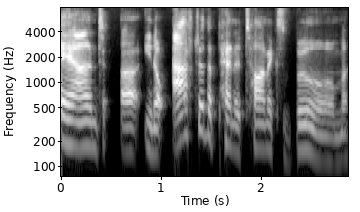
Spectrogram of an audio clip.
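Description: This man with an American accent has a fairly high pitch and an unremarkable speaking voice. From San Francisco, US West Coast. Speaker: a cappella producer and arranger. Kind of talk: interview.

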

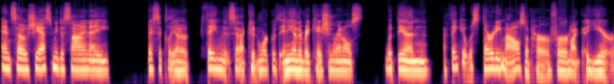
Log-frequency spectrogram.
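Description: A woman with a Texan accent talks at a fairly quick pace in a very deep, low pitch with ordinary pitch variation. The recording is very clean with a silent background and a dry, close sound with no echo. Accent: Southern US, Texan. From Texas. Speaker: business consultant and website designer. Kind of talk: casual interview conversation.

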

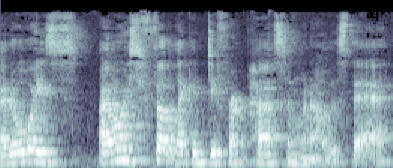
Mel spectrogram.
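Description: A woman with a fairly high pitch speaks in an Australian accent. There is audible room echo and noticeable background noise. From Australia, Byron Bay. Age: 30s. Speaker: ultrarunner and reality TV contestant. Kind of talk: podcast interview.

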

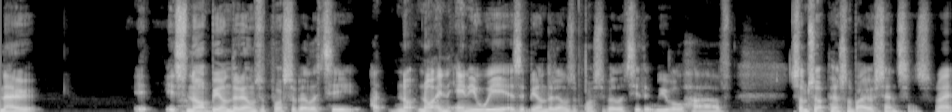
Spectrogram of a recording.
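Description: On a very clean recording with a silent background, a man with a very deep, low pitch speaks at a fairly quick pace with ordinary pitch variation. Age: 40s. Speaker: dentist and podcast co-host. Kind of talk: casual chat.

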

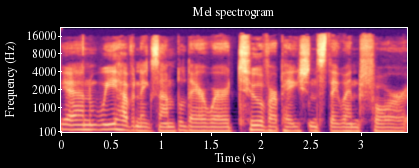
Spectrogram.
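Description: A woman with an Irish accent speaks in a very deep, low pitch and a dark, mellow tone, with fairly even intonation, recorded dry and close with no echo on a very clean track with a silent background. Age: 40s. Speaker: patient advocate. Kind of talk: interview.

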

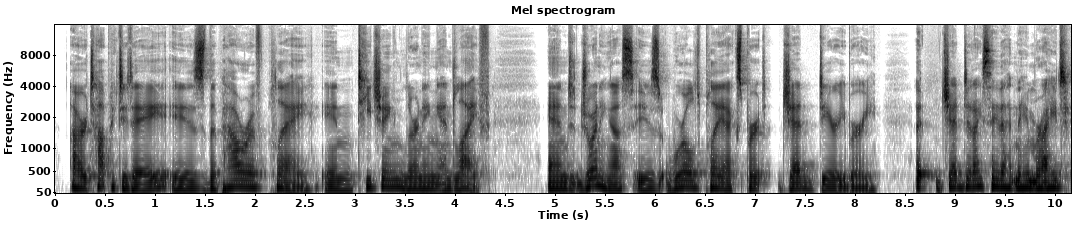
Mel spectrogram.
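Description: On a very clean recording with a silent background, a man with a normal speaking voice talks at a moderate pace in a medium pitch, his intonation lively and his loudness very even. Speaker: podcast host and conducting professor.

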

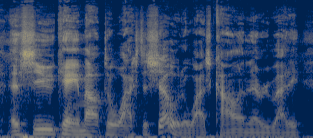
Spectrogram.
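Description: Fairly quick speech from a man with an American accent, very wide pitch swings and audible room echo. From Philadelphia, US. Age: 40s. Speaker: rapper. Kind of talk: casual chat.

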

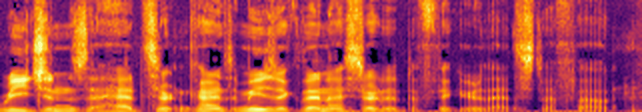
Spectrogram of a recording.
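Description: A man speaks with vocal fry. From Michigan. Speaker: country and Americana musician. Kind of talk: interview. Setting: radio studio.

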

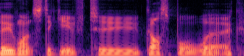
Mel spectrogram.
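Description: Recorded dry and close with no echo, a man talks with an Australian accent. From Sydney, Australia. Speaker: ministry operations director. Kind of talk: interview conversation.

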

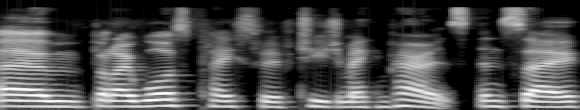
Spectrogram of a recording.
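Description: With a southern English accent, a woman speaks at a moderate pace. Her voice is fairly low in pitch, and her intonation stays fairly even. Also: quiet background. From southern England. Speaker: PhD researcher and journalist. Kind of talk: interview.

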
